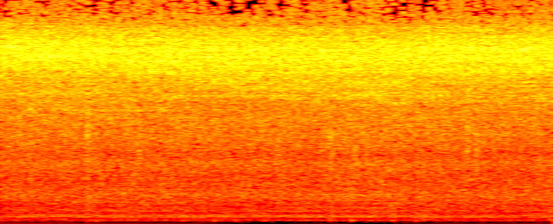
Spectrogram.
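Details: A short stretch of Japanese honey bees fanning in hot weather: an unbroken, buzzy hum with a bright hiss on top and a faint low drone beneath.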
